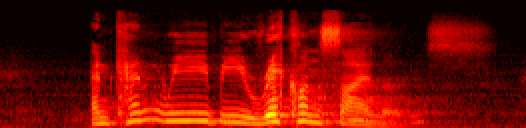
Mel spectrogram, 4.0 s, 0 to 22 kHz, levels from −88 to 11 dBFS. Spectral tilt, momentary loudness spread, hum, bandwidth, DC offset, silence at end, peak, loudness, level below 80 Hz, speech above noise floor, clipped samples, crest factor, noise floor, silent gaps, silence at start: -4.5 dB/octave; 22 LU; none; 15.5 kHz; under 0.1%; 0.4 s; -8 dBFS; -28 LUFS; -62 dBFS; 35 dB; under 0.1%; 22 dB; -62 dBFS; none; 0.7 s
